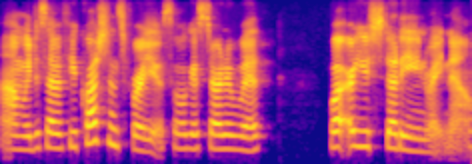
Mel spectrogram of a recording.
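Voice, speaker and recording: A woman's normal speaking voice with an American accent, fairly high in pitch, with ordinary pitch variation at a fairly quick pace. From eastern Michigan. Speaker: student podcast host. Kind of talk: casual interview; announcements.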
